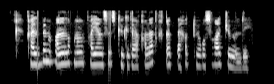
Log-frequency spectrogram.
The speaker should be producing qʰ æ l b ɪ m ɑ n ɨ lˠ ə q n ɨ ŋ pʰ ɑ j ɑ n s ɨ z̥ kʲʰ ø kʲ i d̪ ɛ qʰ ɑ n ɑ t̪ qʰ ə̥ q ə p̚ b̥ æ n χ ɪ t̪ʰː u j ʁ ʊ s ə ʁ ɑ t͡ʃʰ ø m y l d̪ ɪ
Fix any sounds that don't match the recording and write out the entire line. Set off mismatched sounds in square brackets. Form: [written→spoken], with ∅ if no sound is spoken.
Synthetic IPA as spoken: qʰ æ l b ɪ m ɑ n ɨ lˠ ə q n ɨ ŋ pʰ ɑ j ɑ n s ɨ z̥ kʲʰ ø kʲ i d̪ ɛ qʰ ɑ n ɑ t̪ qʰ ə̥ q ə p̚ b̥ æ [n→∅] χ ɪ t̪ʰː u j ʁ ʊ s ə ʁ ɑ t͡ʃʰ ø m y l d̪ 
